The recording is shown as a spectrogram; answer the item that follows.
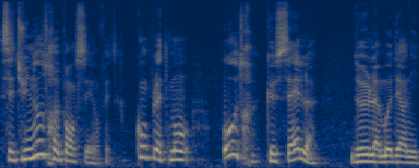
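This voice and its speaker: Moderate speed with lively intonation. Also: man. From western France (La Rochelle); France. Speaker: political activist; interviewee. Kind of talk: interview testimony. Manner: hesitant, frequent fillers. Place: home room.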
